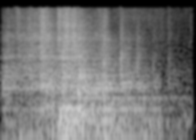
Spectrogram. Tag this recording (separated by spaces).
clang metal metallic sheet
